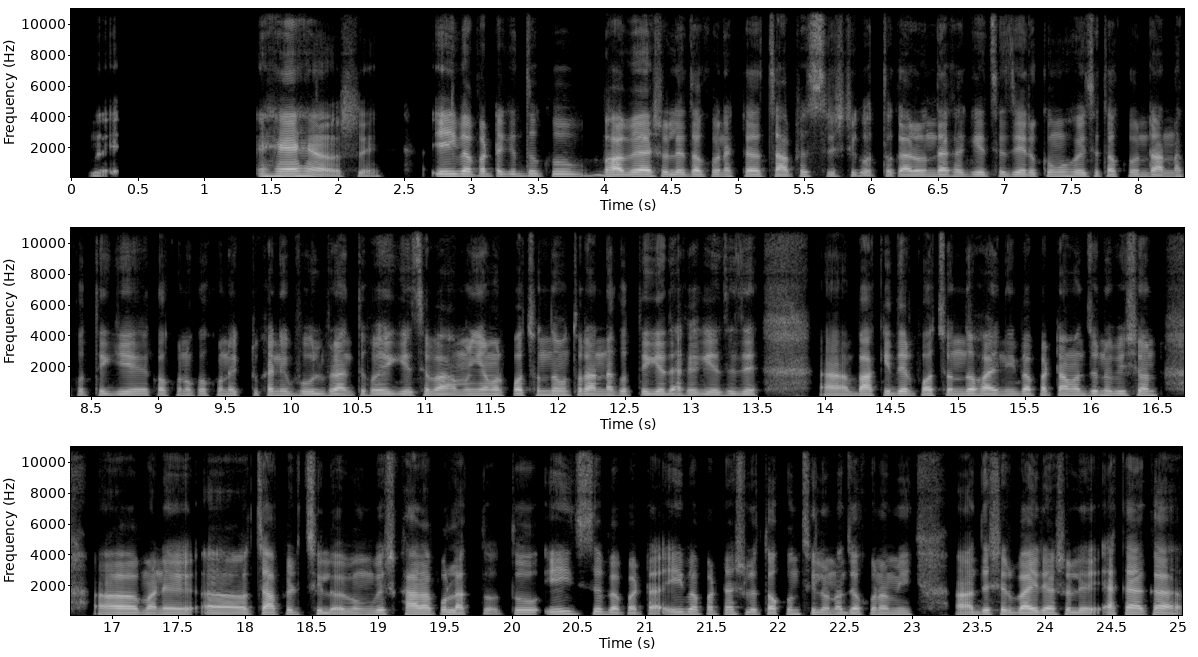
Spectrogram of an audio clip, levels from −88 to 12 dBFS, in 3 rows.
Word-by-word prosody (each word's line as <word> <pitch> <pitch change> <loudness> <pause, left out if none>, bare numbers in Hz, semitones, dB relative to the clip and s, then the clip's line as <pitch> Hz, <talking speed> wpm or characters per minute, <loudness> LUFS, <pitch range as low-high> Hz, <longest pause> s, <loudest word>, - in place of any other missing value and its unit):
Way 470 - -9 1.2
হ্যাঁ, 155 0 +8
হ্যাঁ 140 -4 +4
,অবশ্যই। - - -7 0.5
এই 160 - +5
ব্যাপারটা 160 +1 +2
কিন্তু 155 +2 -3
খুব 155 0 -1 0.3
ভাবে 130 +2 +6
আসলে 140 -1 -1
তখন 135 +1 -1
একটা 130 0 -1 0.2
চাপের 125 +4 0
সৃষ্টি 130 0 -8
করতো। - - -7
কারণ 130 +1 +3
দেখা 140 +1 0
গিয়েছে 135 0 -3
যে 135 - 0
এরকমও 140 +2 -3
হয়েছে, 130 -1 -2
তখন 130 +1 -4
রান্না 125 +2 -1
করতে 135 - -6
গিয়ে 130 0 +1 0.2
কখনো, 130 +1 -4
কখনো 135 0 -6
একটুখানি 140 -1 -3
ভুল 130 -1 -1
ভ্রান্তি 125 -1 0
হয়ে 125 0 +2
গিয়েছিল 125 0 -2
বা 120 - +4
আমি 125 +1 -3
আমার 130 -1 -1
পছন্দ 145 +3 0
মতো 140 -1 -5
রান্না 130 +1 +2
করতে 140 -1 -4
গিয়ে 130 -1 +2
দেখা 130 -2 -2
গিয়েছে 120 +1 -1
যে, 125 - +2 0.6
আ - - +4 0.2
বাকিদের 140 0 +3
পছন্দ 135 0 0
হয়নি। 125 +1 +2
ব্যাপারটা 135 +2 0
আমার 145 0 0
জন্য 145 - +1
ভীষণ 140 +1 0 0.5
আ - - +3 0.3
মানে 135 0 +1 0.3
আ - - +3 0.3
চাপের 135 0 +3
ছিল 135 -2 -2
এবং 130 0 -3
বেশ 140 0 +1
খারাপও 140 +1 +4
লাগতো। 120 - -2 0.2
তো 145 - 0 0.3
এই 170 - +2 0.2
যে, 170 - -2
ব্যাপারটা 130 -1 0
এই 155 - 0
ব্যাপারটা 155 0 -3
আসলে 150 0 -3
তখন 150 +3 -2
ছিল 150 - -3
না। - - 0
যখন 135 +1 -1
আমি 135 0 -4 0.4
আ - - +5 0.2
দেশের 140 0 +1
বাইরে 135 0 +6
আসলে 135 0 -1 0.2
একা, 145 +1 +1
একা 140 +1 +2
135 Hz, 185 wpm, -23 LUFS, 130-145 Hz, 1.2 s, হ্যাঁ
